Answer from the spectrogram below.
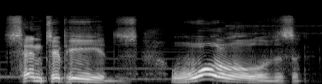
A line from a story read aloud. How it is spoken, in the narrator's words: bellowed the monster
